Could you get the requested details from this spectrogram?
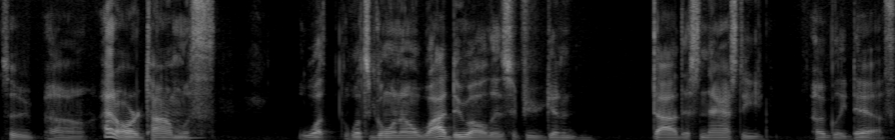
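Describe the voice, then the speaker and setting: On a very clean recording with a silent background, a man with a very deep, low pitch and a dark, mellow tone speaks at a fairly slow pace with fairly even intonation and long, frequent pauses. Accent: Southern US. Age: 60s. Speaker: church member. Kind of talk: testimony.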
